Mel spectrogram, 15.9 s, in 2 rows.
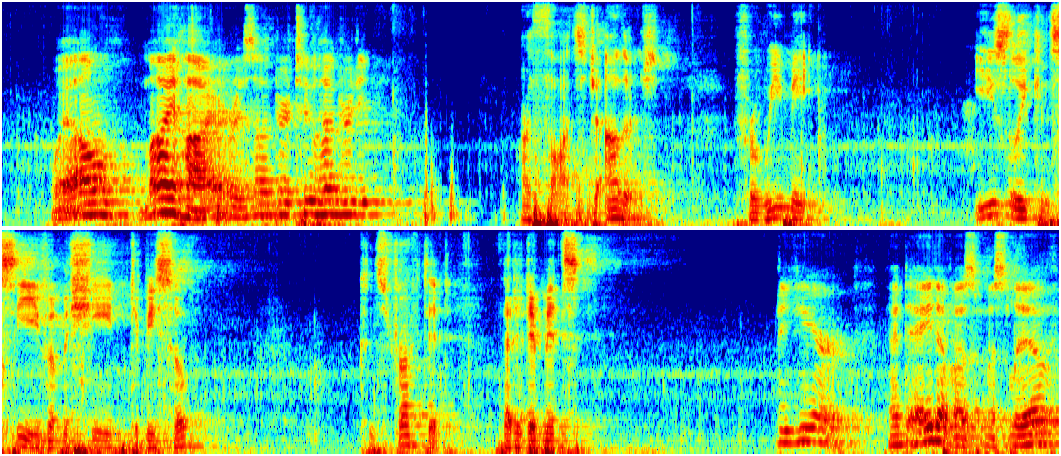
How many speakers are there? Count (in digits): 2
